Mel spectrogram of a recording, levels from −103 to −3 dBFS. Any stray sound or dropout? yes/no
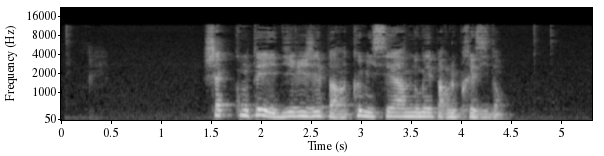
no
